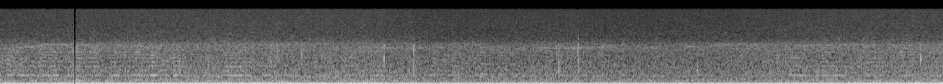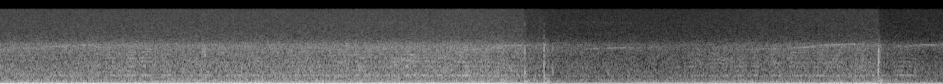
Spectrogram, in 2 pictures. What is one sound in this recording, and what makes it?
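Wind blows steadily outdoors, rumbling against the microphone.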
